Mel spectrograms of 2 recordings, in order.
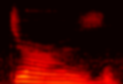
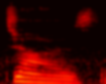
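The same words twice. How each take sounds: First: "jars" with a sounded American R; American "jars", curl the R before s; American accent. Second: "jars" with a British silent R; British "jars", said jahz; British accent. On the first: Teacher models jars for learners, American accent. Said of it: "R in American English". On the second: Teacher models jars for learners, British accent. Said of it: "in British English". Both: Shown as a demonstration.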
